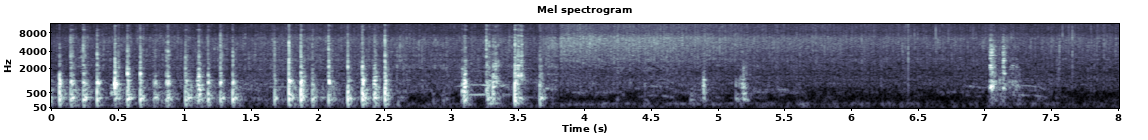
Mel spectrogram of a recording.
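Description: A metal spoon scrapes and knocks against an aluminium pan as fried bitter gourd and tomato-onion masala are stirred together in sizzling oil. The quick clatter of the spoon gives way after about three and a half seconds to a steady sizzle, with a couple more knocks near the end.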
